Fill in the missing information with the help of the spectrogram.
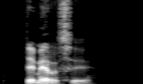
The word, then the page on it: temerse: espagnol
